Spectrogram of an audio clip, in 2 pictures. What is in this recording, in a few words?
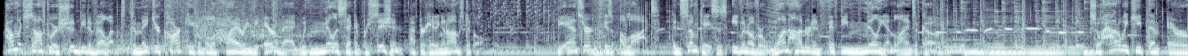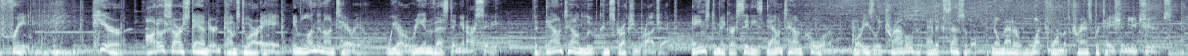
explainer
